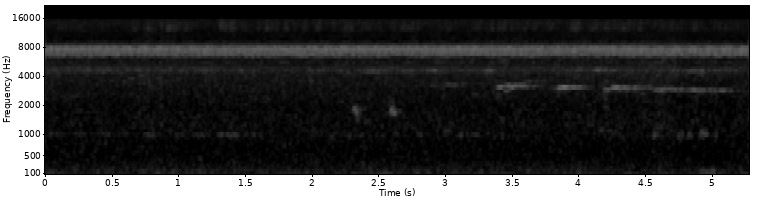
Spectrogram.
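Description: Faint, steady, high-pitched drone of insects, with a few faint bird chirps in the second half.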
